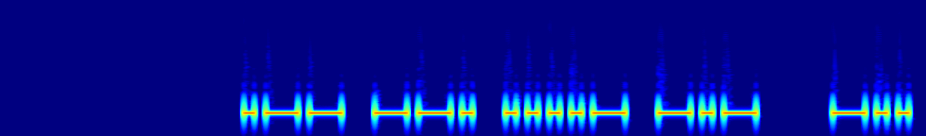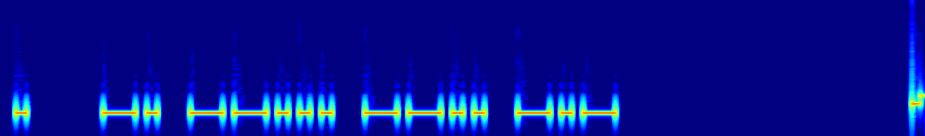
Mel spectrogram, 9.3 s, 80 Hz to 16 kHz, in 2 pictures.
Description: Morse code, heard as a keyed tone, about 22 wpm, 700 Hz. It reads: WG4K DE N7ZK
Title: USA Callsign DE Callsign - 4 Characters - 22wpm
